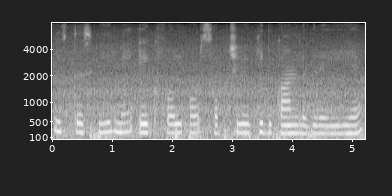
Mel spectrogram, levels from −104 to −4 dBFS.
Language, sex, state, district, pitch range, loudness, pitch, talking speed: Hindi, female, Gujarat, Valsad, 205-235 Hz, -15 LUFS, 220 Hz, 135 wpm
